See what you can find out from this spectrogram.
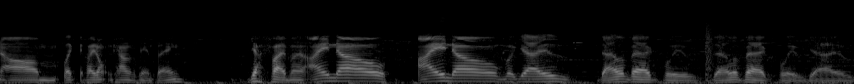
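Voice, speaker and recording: Playful, chatty young man streaming. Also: fairly low pitch. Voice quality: slightly gravelly. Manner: playful, chatty, repeats himself, reads chat aloud. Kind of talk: casual live-stream chat with viewers.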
